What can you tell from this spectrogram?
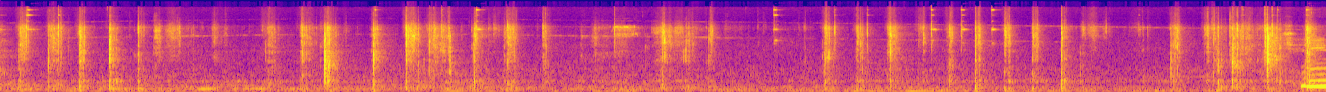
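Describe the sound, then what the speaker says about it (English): Tarot cards are shuffled by hand in repeated quick riffles and flicks, crisp close rustling bursts in an uneven rhythm, fairly quiet. "seems like shuffling's taking a little bit longer than usual."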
